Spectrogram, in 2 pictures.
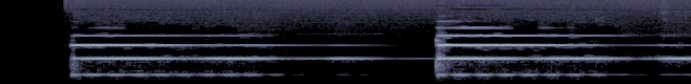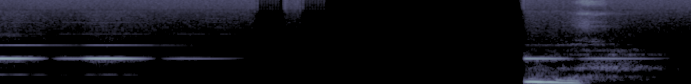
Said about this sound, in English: And so I'll ring the bell here and I'll just offer maybe five minutes of guiding um, as a way for us to connect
